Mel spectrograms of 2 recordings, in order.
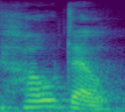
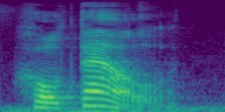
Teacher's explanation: So the stress is on the second syllable, hotel.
